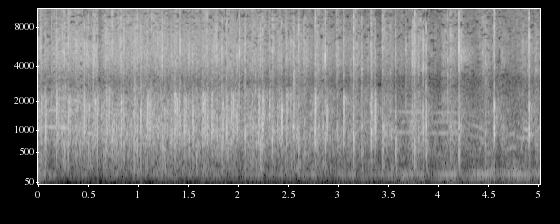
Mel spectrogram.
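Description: A crowd at a political campaign rally claps and applauds steadily, a dense wash of hand claps with a few sharper individual claps standing out.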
